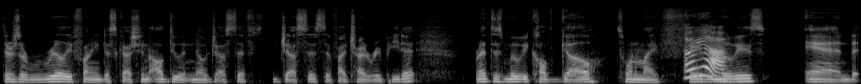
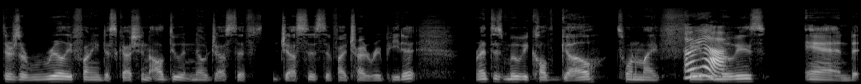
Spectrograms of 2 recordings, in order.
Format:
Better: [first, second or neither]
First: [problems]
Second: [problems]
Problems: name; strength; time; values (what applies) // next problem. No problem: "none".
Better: first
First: none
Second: thin; somewhat; fading below 300 Hz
